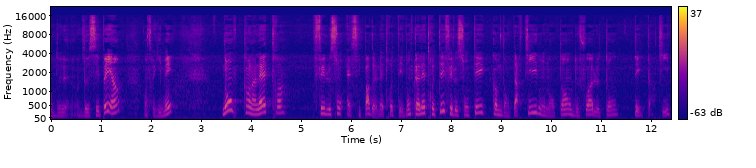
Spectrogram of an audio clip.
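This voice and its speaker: Husky man giving a rambling spoken lesson. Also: on the high side, dark tone. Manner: repetitive, explanatory, many "donc" and "hein". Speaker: self-taught etymology teacher.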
